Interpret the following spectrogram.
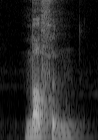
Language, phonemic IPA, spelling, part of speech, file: Dutch, /ˈmɑ.fə(n)/, maffen, verb, Nl-maffen.ogg
- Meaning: to sleep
